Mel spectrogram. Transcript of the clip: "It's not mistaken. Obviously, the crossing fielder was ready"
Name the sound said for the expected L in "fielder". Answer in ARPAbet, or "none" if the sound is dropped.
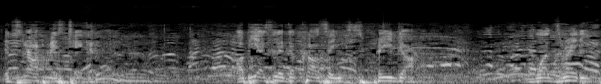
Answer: none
